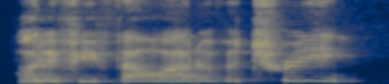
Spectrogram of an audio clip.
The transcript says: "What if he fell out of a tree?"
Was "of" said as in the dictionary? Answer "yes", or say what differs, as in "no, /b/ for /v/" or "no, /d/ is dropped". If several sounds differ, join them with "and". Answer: yes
